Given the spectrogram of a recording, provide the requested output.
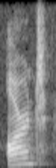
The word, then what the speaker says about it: aren't: So, aren't they? And the pronunciation aren't. Quedan una sílaba. Aren't. Aplastamos esa E. No es aren't ni aren't, okay?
